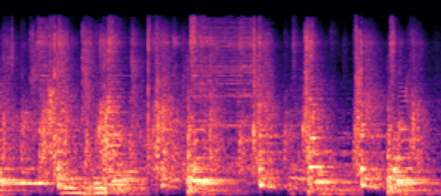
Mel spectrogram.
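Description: Live jazz band playing an instrumental passage: alto saxophone over keyboard, electric bass and drums, with a steady beat.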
